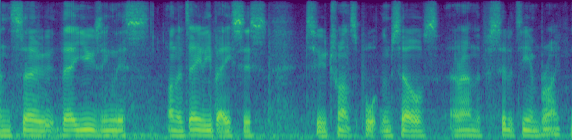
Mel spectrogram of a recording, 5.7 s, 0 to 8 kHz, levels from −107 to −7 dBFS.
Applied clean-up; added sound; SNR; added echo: none; none; none; none.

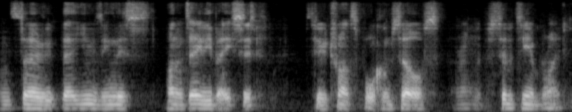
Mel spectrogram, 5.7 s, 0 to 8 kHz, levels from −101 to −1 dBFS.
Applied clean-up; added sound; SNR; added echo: neural mask model DeepFilterNet 3.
